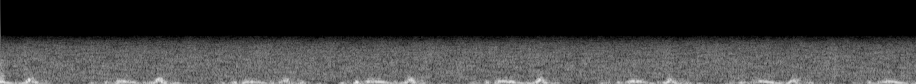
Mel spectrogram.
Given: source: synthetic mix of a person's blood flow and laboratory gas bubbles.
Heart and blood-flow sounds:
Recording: Doppler ultrasound of blood flow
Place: precordium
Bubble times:
0.00-0.07 s: bubbles
From the record:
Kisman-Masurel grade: 212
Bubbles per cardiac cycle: several, 3 to 8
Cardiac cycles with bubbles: 1 to 10%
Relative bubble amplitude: moderate (0.250 to 0.450)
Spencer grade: 1 (occasional bubble signal discernible with the cardiac motion signal, with majority of cardiac periods free of bubbles)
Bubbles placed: anywhere in the cardiac cycle

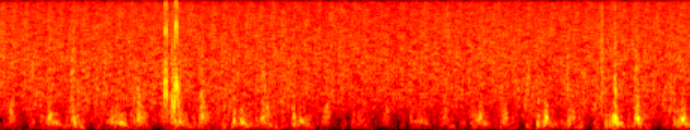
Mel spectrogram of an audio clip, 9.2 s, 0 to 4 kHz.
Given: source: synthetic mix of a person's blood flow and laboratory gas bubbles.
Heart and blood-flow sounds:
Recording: Doppler ultrasound of blood flow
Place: precordium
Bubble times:
1.77-1.85 s: bubbles
2.17-2.45 s: bubbles
From the record:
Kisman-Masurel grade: 222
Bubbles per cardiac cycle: several, 3 to 8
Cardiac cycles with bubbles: 10 to 50%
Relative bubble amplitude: moderate (0.250 to 0.450)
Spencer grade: 2 (many but less than half of the cardiac periods contain bubble signals, singularly or in groups)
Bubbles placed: anywhere in the cardiac cycle

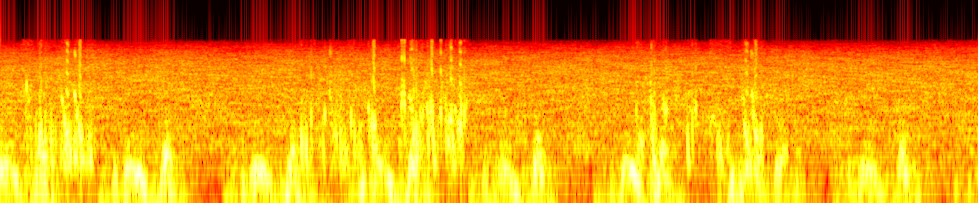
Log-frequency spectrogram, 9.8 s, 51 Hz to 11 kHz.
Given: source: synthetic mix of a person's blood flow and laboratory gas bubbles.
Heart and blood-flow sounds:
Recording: Doppler ultrasound of blood flow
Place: precordium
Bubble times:
0.23-0.95 s: bubbles
2.98-3.15 s: bubbles
3.20-3.81 s: bubbles
3.95-4.70 s: bubbles
6.35-6.71 s: bubbles
6.83-6.99 s: bubbles
7.08-7.32 s: bubbles
7.41-7.66 s: bubbles
From the record:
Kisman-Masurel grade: 333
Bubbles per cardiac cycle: rolling drumbeat, 9 or more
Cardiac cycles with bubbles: 50 to 99%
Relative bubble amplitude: loud (0.450 to 0.775)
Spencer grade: 3 (all of the cardiac periods contain showers or single bubble signals, but not dominating or overriding the cardiac motion signals)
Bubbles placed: anywhere in the cardiac cycle

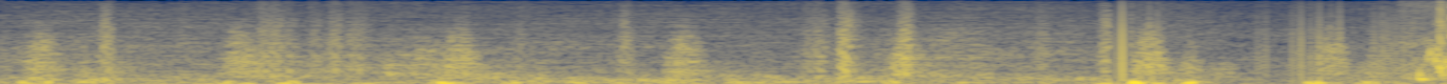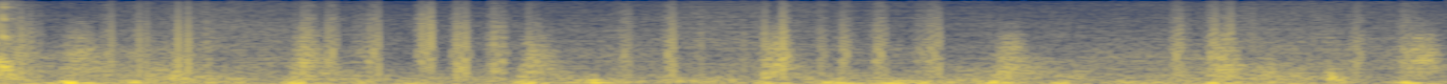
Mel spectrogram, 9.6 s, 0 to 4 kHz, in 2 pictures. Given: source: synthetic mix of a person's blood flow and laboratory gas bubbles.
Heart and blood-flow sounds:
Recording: Doppler ultrasound of blood flow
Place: subclavian vein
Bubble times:
4.67-4.92 s: bubbles
From the record:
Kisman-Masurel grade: 113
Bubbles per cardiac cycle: 1 to 2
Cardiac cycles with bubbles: 1 to 10%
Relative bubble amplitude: loud (0.450 to 0.775)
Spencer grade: 1 (occasional bubble signal discernible with the cardiac motion signal, with majority of cardiac periods free of bubbles)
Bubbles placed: anywhere in the cardiac cycle

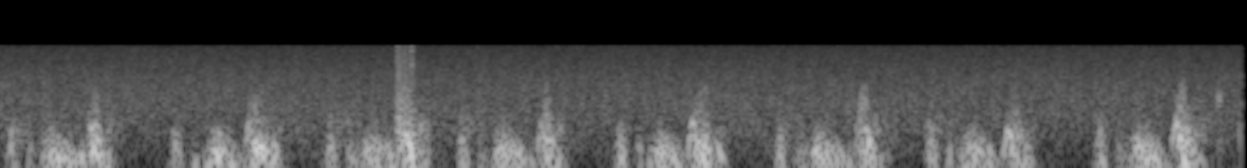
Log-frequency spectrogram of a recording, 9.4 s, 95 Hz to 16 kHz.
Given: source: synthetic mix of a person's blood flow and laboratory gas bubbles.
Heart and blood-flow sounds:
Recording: Doppler ultrasound of blood flow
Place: precordium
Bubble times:
9.16-9.22 s: bubbles
9.31-9.36 s: bubbles
From the record:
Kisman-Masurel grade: 213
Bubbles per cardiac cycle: several, 3 to 8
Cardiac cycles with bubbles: 1 to 10%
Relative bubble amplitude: loud (0.450 to 0.775)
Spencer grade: 1 (occasional bubble signal discernible with the cardiac motion signal, with majority of cardiac periods free of bubbles)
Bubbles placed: only in the low amplitude regions of the cardiac cycle

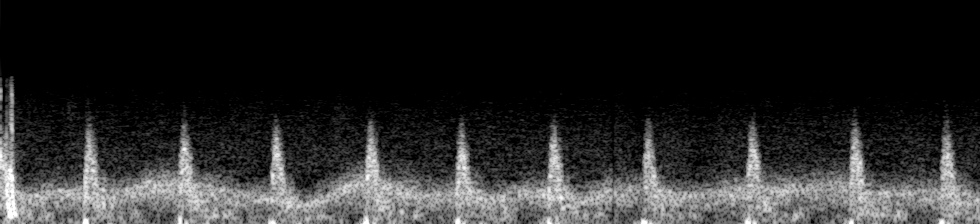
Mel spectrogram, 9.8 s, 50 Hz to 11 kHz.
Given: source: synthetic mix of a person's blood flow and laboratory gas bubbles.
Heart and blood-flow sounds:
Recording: Doppler ultrasound of blood flow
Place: subclavian vein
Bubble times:
0.00-0.19 s: bubbles
From the record:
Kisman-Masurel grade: 213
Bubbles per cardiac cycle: several, 3 to 8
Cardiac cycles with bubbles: 1 to 10%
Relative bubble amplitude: loud (0.450 to 0.775)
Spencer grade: 1 (occasional bubble signal discernible with the cardiac motion signal, with majority of cardiac periods free of bubbles)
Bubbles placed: anywhere in the cardiac cycle

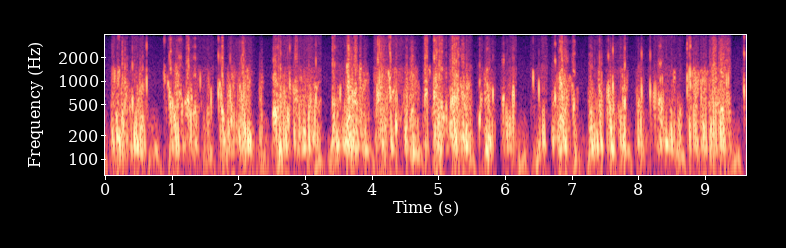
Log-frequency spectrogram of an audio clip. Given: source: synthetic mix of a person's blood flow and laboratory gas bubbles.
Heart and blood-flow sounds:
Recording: Doppler ultrasound of blood flow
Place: precordium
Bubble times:
0.08-0.77 s: bubbles
0.87-1.63 s: bubbles
1.66-2.25 s: bubbles
2.31-2.40 s: bubbles
2.50-3.25 s: bubbles
3.39-3.97 s: bubbles
4.03-4.73 s: bubbles
4.76-5.52 s: bubbles
5.58-5.86 s: bubbles
5.93-6.18 s: bubbles
6.38-6.64 s: bubbles
6.69-7.11 s: bubbles
7.24-7.86 s: bubbles
7.94-8.09 s: bubbles
8.13-9.40 s: bubbles
9.54-9.62 s: bubbles
From the record:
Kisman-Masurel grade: 444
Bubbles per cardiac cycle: continuous sound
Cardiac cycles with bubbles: 100%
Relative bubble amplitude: maximal (0.775 to 0.999)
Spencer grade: 4 (maximum detectable bubble signal sounding continuously throughout systole and diastole of every cardiac period, and overriding the amplitude of the normal cardiac signals)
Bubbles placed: anywhere in the cardiac cycle

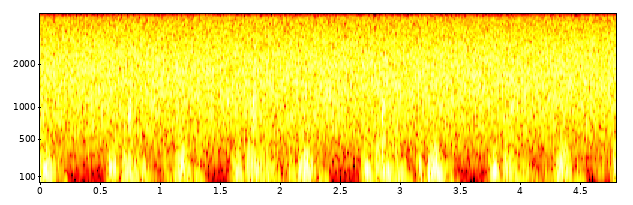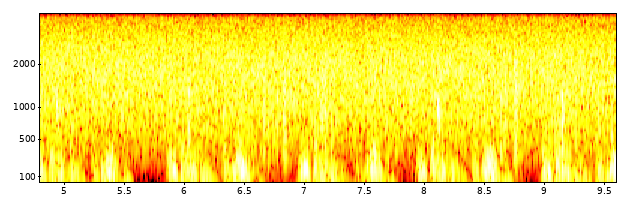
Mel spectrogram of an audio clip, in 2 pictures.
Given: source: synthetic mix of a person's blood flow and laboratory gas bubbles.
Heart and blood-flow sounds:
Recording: Doppler ultrasound of blood flow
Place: precordium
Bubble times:
4.62-4.86 s: bubbles
4.93-5.11 s: bubbles
From the record:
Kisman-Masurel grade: 111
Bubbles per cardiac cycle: 1 to 2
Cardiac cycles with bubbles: 1 to 10%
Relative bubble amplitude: barely perceptible (0.100 to 0.250)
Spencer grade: 1 (occasional bubble signal discernible with the cardiac motion signal, with majority of cardiac periods free of bubbles)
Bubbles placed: anywhere in the cardiac cycle

